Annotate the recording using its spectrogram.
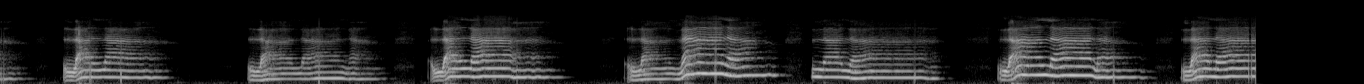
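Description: A young woman sings a cheerful melody in short phrases, close to a microphone.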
